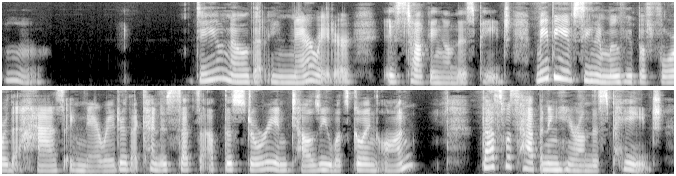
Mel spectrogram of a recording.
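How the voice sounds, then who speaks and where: A woman in her thirties, a teacher explaining a children's story with deliberate enunciation. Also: medium pitch. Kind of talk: instructional children's read-aloud. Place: small room indoors, classroom or office decor.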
